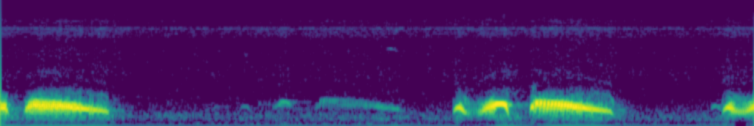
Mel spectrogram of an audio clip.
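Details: Decoy spotted dove calling out to a rival bird: low, hollow cooing phrases with a drawn-out falling coo, then a short two-part note and another long coo, a faint coo between them, and the phrase repeating at the end.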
